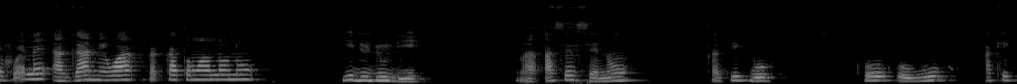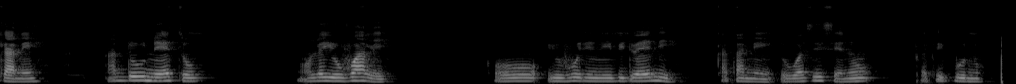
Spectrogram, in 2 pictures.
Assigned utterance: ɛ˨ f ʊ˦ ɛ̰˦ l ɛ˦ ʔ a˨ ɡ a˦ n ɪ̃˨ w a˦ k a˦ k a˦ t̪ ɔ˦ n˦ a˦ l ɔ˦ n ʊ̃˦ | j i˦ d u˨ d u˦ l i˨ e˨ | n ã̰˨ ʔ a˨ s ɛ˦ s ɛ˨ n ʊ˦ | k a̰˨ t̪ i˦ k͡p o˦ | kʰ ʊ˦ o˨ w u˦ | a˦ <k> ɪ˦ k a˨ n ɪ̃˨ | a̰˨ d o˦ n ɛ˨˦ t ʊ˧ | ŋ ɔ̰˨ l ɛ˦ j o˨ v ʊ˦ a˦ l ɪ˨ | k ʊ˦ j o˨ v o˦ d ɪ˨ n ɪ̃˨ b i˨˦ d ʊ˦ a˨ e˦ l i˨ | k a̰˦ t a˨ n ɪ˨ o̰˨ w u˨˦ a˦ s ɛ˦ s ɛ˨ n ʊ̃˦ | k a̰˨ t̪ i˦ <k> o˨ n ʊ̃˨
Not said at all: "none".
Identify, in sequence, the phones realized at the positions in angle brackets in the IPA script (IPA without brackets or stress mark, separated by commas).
k, k͡p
